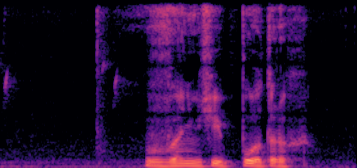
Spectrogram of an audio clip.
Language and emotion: Russian, angry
